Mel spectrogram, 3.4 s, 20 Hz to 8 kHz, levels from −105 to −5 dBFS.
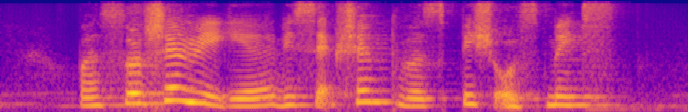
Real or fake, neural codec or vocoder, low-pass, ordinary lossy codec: fake; codec, 16 kHz, 0.5 kbps, X-Codec, HuBERT features, trained on balanced general audio; 7.2 kHz; none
